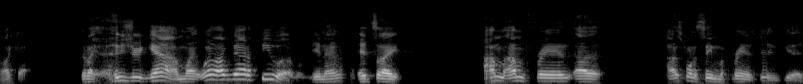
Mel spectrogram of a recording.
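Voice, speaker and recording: With a Southern US accent, a man speaks in a dark, mellow tone and with lively intonation. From Tennessee. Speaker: country musician. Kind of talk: casual chat.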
